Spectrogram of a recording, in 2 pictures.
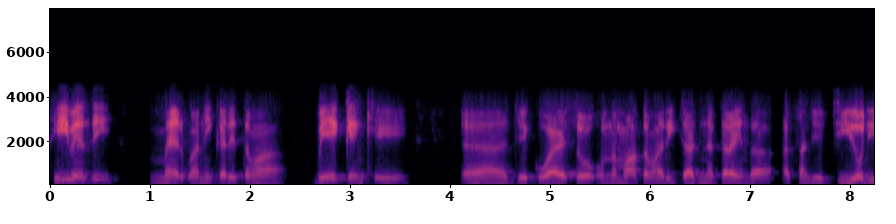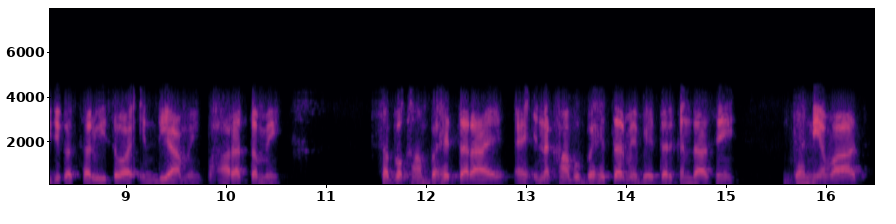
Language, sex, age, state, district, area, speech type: Sindhi, male, 45-60, Gujarat, Kutch, urban, conversation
